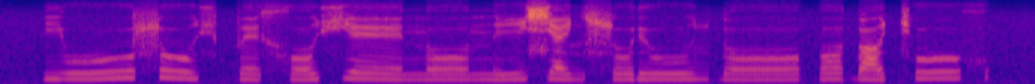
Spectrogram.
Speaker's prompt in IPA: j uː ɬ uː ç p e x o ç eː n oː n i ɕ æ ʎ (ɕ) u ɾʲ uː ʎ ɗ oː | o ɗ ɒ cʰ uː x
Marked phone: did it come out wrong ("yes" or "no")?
yes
